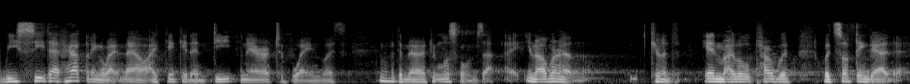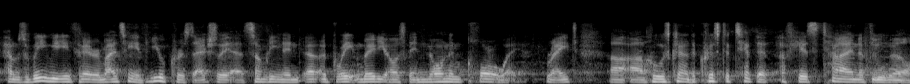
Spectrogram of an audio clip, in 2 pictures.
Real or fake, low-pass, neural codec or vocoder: fake; 7.2 kHz; codec, 24 kHz, 0.9 kbps, WavTokenizer, medium music audio release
